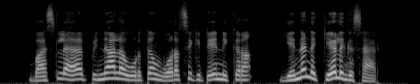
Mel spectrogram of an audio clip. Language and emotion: Tamil, angry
